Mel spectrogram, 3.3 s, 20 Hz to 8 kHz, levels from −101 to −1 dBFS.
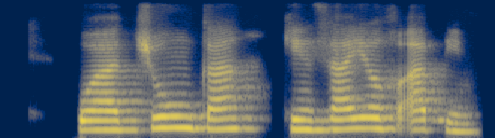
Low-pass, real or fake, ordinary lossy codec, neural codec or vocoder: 7.2 kHz; fake; Opus, 64 kbps; codec, 24 kHz, 0.9 kbps, WavTokenizer, large speech release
